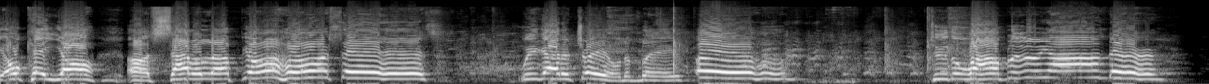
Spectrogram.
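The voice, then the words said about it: Put-on southern accent. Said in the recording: “talks with a southern accent”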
